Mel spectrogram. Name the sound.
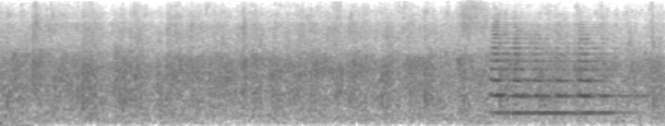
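audience applauding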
